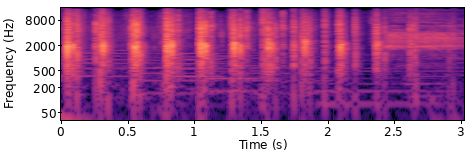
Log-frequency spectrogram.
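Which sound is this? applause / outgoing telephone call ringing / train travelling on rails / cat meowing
applause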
